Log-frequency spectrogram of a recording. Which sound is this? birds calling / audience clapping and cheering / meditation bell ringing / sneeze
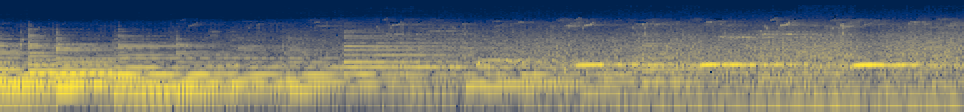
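birds calling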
